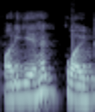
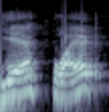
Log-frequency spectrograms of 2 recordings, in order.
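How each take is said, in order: First: क्वाइट as "kwite", one syllable; one-syllable pronunciation. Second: क्वाइट as "KWAI-yut", in two syllables; two-syllable pronunciation. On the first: Teacher recaps the difference for students, one-syllable quite. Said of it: "आप समझ गए होंगे". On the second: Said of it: "Q U I E T". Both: Shown as a demonstration.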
